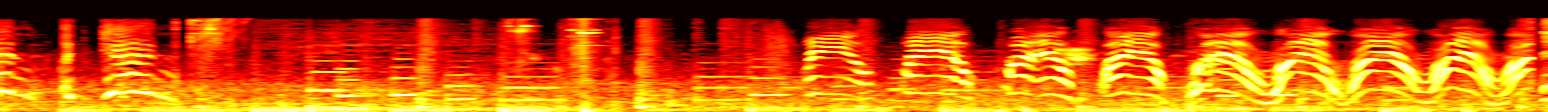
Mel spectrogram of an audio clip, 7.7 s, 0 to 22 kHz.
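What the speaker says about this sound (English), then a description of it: "It's, a toy! It meows when you press on its head." Toy cat in Persona 5 Royal meowing each time its head is pressed, a series of bright, rising-and-falling mews over game music and background voices.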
